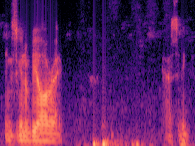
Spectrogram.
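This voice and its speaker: A man reading the part of a tough, watchful, gruffly protective uncle from a crime family at a film table read. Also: deep voice, flat delivery, moderate pace, fairly bright tone, a little hiss or hum. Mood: calm, reassuring. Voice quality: gravelly.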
